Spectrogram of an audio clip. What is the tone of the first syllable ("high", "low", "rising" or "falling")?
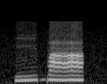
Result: rising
